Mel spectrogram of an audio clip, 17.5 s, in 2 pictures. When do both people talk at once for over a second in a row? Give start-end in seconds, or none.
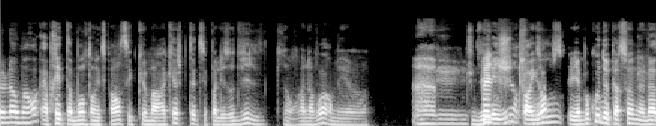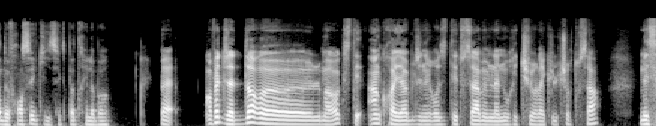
6.2-7.5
